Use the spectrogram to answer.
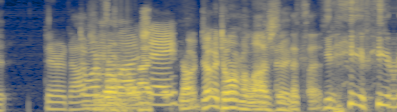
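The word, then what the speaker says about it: Dora Milaje: Duradage? How do you say it? Dormilaje. Dormilaje.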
